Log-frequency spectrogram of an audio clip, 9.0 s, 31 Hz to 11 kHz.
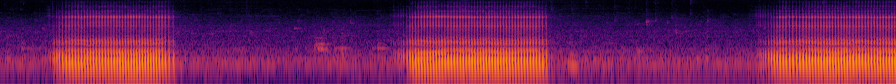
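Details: An English Bulldog sleeping after a day of rest: loud, rumbling, fluttering snores lasting about a second each, about 17 a minute, with quiet breathing between them.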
